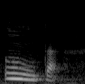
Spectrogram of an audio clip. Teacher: Percebam lá atrás, ó, anta, que existe uma nasalização.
